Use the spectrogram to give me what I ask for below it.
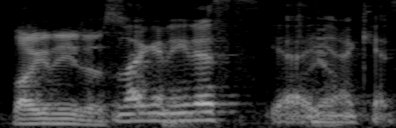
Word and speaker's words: Lagunitas: Laguntas? How do you say that one? Lagunitas.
